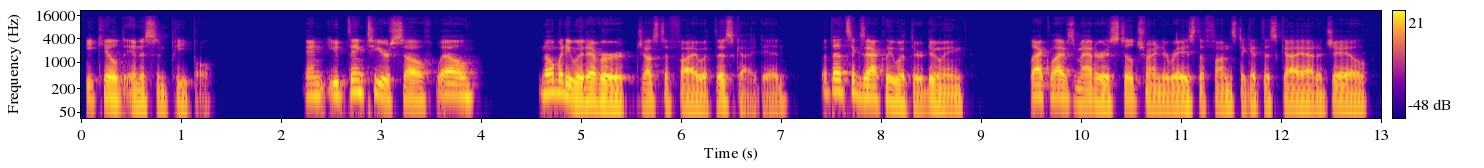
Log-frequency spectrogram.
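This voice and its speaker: Deep-voiced man giving firm commentary. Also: animated, normal speed. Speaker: podcast commentator. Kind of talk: scripted political commentary.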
